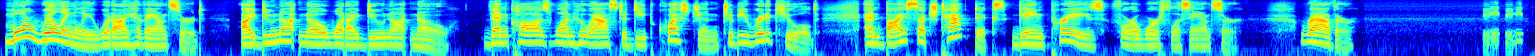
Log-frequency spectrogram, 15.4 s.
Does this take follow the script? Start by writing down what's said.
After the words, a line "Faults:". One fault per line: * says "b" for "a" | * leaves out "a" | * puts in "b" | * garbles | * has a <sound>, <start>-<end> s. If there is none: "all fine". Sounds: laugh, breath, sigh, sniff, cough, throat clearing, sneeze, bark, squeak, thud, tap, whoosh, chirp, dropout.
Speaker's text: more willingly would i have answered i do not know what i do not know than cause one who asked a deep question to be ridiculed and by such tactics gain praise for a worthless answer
more willingly would i have answered i do not know what i do not know than cause one who asked a deep question to be ridiculed and by such tactics gain praise for a worthless answer rather
Faults:
* puts in "rather"
* has a laugh, 14.8-15.2 s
